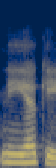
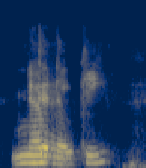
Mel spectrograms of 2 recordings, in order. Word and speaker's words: gnocchi: seriously love it and it is pronounced gnocchi because that's the Italian way so if you go and order how do people say no Nikki you know there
